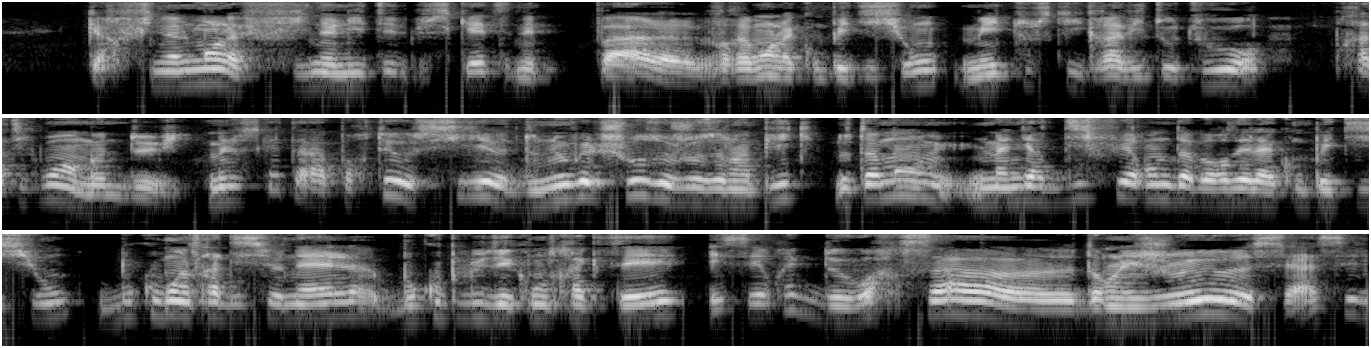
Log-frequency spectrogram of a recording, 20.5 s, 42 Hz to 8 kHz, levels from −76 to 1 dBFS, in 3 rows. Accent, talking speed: French, 175 wpm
